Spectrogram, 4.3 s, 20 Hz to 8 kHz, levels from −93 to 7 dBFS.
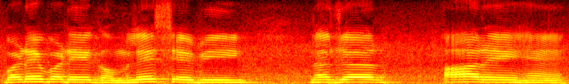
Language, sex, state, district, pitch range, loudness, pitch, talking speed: Hindi, female, Haryana, Charkhi Dadri, 215-235 Hz, -12 LUFS, 230 Hz, 125 wpm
